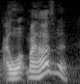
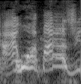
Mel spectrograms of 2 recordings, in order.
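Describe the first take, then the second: First: Said in the usual way. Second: Very high, hammed-up screech; mock screaming. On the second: Wife demanding her husband, mock screaming. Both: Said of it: "she starts screaming".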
